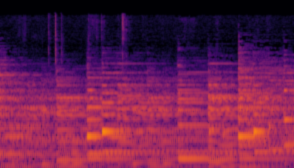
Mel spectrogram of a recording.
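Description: Background piano music: a slow melody of held notes over a low accompaniment.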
